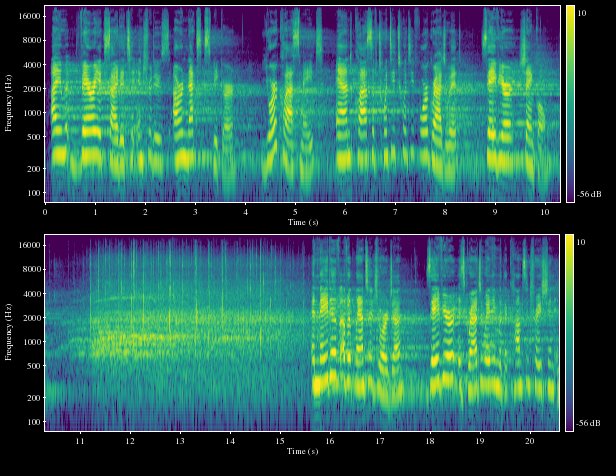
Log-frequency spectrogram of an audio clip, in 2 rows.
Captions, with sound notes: I am very excited to introduce our next speaker, your classmate and class of 2024 graduate Xavier Shankle. (audience cheering) (audience applauding) A native of Atlanta, Georgia, Xavier is graduating with a concentration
